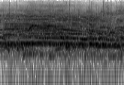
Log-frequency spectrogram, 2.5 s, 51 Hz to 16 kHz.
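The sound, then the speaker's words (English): A rowdy sellout crowd dressed in red cheers steadily at the Wahlburgers inside Hy-Vee at 135th Street in Overland Park, a dense, loud wall of many voices with high shouts and whoops rising above the roar, sustained without a break. “We have a sellout crowd, and we got a crowd that's red and real and rowdy.”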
